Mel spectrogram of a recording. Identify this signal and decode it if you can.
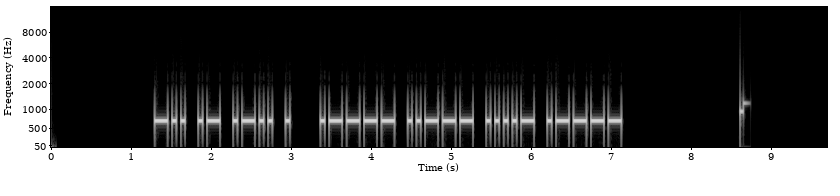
Morse code, heard as a keyed tone, about 22 wpm, 700 Hz. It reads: DALE 1241
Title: CWT Exchange 22wpm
